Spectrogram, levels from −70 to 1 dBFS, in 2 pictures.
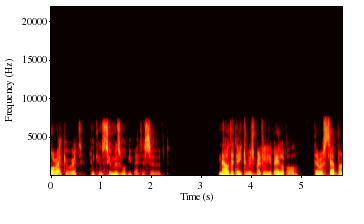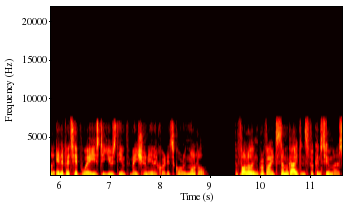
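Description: From 3.62 to 6.24 s, just before "ways to use the", and again from 8.64 s, after "in a credit scoring", to the end, an AMR rate drop roughens the wideband speech into a buzzy, synthetic texture, consistent with the codec rate falling from about 23.85 to 8.85 kbit/s. On a spectrogram the bandwidth stays unchanged with no gaps, but harmonics blur into grainy smears. The waveform stays continuous, with no dropouts.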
